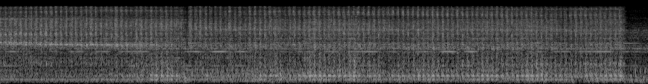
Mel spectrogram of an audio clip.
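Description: Turning tool cutting into a large log spinning on a wood lathe, a loud rough scraping with a fast chatter as shavings fly off. It stops abruptly shortly before the end.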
